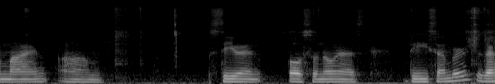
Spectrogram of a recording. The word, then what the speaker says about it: DSEMBR: I got a really good friend of mine, Steven, also known as DSEMBR. Is that how you pronounce it?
